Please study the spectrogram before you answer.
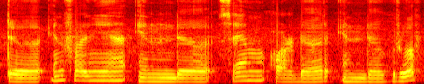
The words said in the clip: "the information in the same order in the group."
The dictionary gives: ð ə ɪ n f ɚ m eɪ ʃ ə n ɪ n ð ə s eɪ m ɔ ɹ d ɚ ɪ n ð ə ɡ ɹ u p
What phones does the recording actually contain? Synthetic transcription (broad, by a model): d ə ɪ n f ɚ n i ə ɪ n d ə s eɪ m ɔ ɹ d ɚ ɪ n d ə ɡ ɹ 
